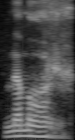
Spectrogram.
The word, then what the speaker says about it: Namor: It's pronounced Namor.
